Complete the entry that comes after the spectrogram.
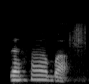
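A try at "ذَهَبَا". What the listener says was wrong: नहीं, बा को लंबा कर, बा बोलो, बा बोलो मेरे साथ, बा, नहीं, खाली तुम बे अलिफ बताओ, बा लंबा करो, बा बोलो।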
